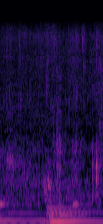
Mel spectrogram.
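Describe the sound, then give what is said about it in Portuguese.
Running water in a kitchen sink while pots are washed: a steady rushing spray that swells after about a second, over a low, constant hum. “Enfim, agora tem que lavar uns potes aqui.”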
